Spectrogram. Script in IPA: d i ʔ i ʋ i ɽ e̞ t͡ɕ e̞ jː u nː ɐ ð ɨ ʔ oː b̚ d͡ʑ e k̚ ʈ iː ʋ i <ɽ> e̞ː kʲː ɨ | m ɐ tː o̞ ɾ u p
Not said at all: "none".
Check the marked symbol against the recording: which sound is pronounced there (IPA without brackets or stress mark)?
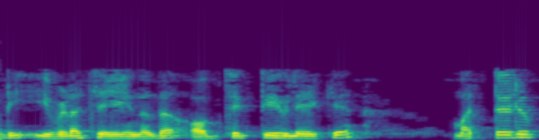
l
